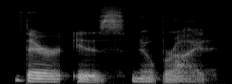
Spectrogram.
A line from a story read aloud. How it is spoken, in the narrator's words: said in a flat voice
